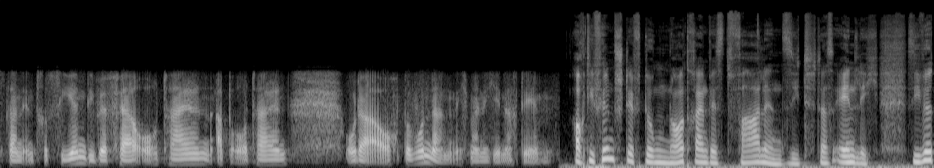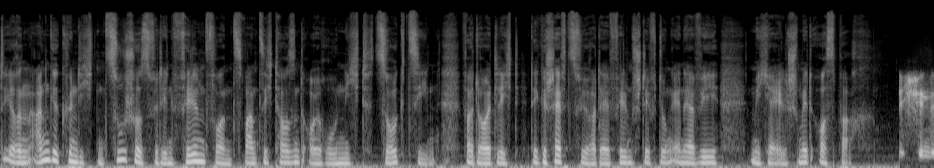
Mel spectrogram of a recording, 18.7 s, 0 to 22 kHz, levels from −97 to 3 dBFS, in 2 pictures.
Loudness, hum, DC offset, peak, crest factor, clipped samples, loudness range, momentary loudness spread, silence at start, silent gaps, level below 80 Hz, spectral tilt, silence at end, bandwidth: -26 LUFS; none; under 0.1%; -6 dBFS; 20 dB; under 0.1%; 3 LU; 11 LU; 0.1 s; none; -44 dBFS; -6.5 dB/octave; 0 s; 16 kHz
